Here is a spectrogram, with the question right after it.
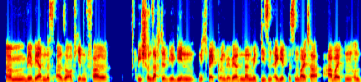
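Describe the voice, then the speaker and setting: A man at a moderate pace, fairly low in pitch. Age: young. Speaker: doctoral law student. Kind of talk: casual chat. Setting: video call.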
